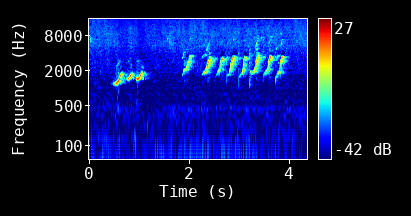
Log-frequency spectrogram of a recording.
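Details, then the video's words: Learned northern cardinal song from a rehab blue jay: three rising slurred whistles, a short pause, then eight quick downslurred notes in an even series. "Bluejay Imitates Cardinal"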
